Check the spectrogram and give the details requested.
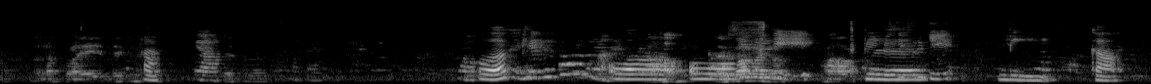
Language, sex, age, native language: Icelandic, male, 6, Icelandic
